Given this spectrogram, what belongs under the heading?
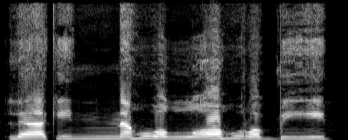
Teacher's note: ہوگی۔ ہم کس طرح سے پڑھیں گے، لَكِنَّ هُوَ اللَّهُ رَبِّي، نون کو تشدید کے ساتھ غنہ کرتے ہوئے پڑھیں گے، لیکن ہم الف کو نہیں پڑھیں گے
